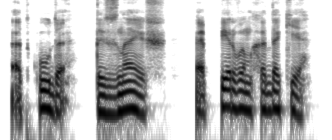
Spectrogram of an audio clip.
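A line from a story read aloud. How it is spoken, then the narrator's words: Slow question. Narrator (Russian): медленно спросил он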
